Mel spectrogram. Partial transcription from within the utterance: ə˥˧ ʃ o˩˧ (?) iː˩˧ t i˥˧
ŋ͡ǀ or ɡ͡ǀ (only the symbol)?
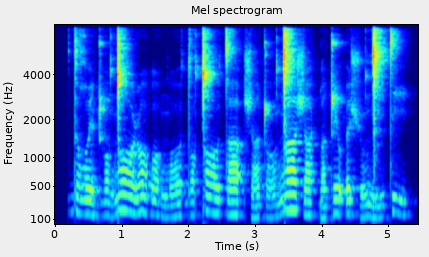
ŋ͡ǀ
